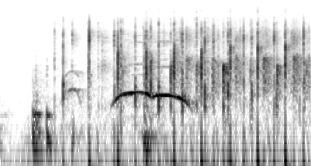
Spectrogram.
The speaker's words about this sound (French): qu'on peut encore une fois applaudir.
